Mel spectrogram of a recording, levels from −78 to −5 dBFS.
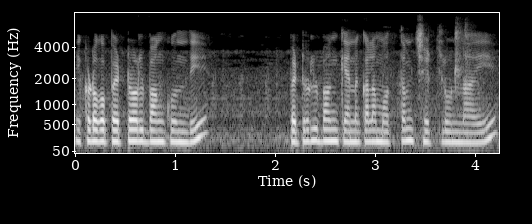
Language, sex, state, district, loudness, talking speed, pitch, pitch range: Telugu, female, Andhra Pradesh, Anantapur, -17 LUFS, 140 wpm, 195 Hz, 185-200 Hz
